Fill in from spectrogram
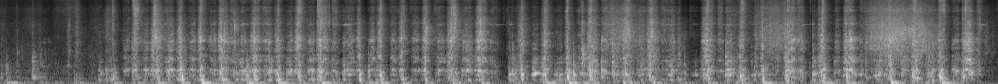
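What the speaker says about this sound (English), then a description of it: "started scraping up the floor" Loose flooring is scraped off a mobile office trailer floor in a rapid series of harsh, close scraping and rasping strokes that continue with only brief pauses.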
